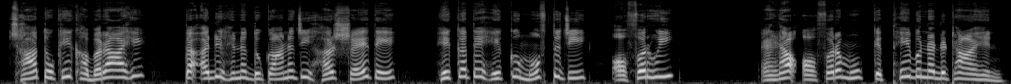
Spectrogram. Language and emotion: Sindhi, surprised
